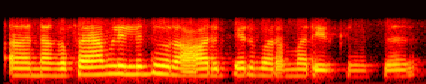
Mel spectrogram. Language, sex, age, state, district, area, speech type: Tamil, female, 30-45, Tamil Nadu, Erode, rural, conversation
